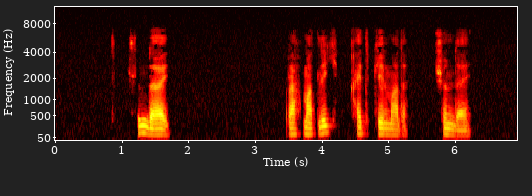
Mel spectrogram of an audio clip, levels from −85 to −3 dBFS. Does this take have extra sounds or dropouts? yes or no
no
